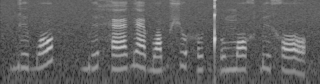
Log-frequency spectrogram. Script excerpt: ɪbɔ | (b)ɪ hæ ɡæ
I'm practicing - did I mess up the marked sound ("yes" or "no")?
no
